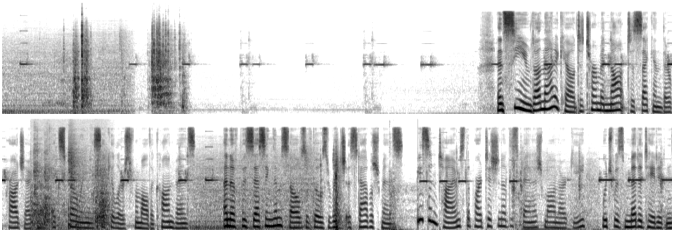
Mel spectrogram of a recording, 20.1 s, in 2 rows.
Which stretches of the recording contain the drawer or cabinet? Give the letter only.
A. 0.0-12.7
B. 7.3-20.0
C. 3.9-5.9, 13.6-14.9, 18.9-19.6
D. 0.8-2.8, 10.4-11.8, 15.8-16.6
D.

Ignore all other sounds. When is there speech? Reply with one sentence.
The speech can be heard from 7.3 to 20.0 s.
